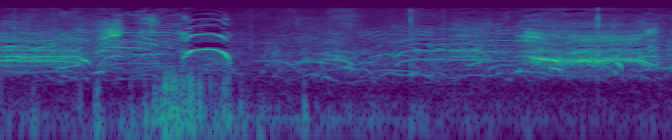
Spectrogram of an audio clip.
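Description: Children shrieking and yelling over one another while playing dodgeball: high-pitched cries that rise and fall, the loudest about a second in, with a laugh.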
